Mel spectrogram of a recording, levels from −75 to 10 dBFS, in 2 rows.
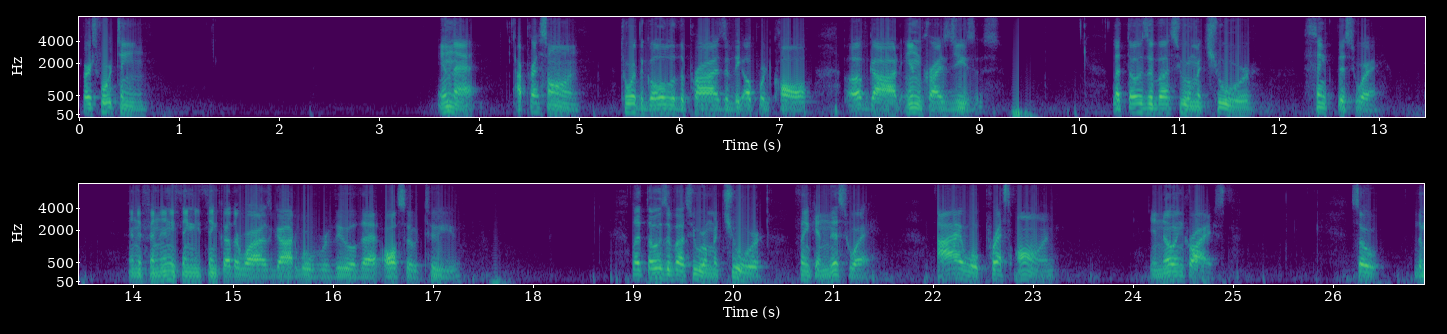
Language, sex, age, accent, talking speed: English, male, 30-49, American, 145 wpm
